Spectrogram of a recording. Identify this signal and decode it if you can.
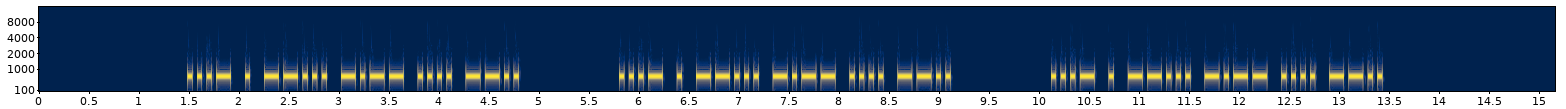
Morse code, heard as a keyed tone, about 25 wpm, 700 Hz. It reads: VE7YHZ VE7YHZ VE7YHZ
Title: DXCC-100 Call Signs - 6 Characters - Repeated 3x - 25wpm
